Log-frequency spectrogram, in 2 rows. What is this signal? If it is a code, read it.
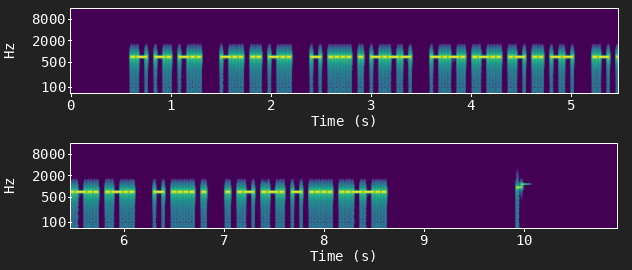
Morse code, heard as a keyed tone, about 37 wpm, 700 Hz. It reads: AND DID THEY CLAIM ALL THE EARTH?
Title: Sentences from Top 1500 Words 40wpm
